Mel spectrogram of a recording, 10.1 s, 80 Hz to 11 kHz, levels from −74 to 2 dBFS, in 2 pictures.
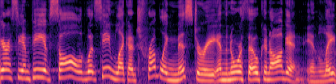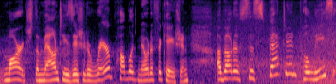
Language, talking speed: English, 165 wpm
